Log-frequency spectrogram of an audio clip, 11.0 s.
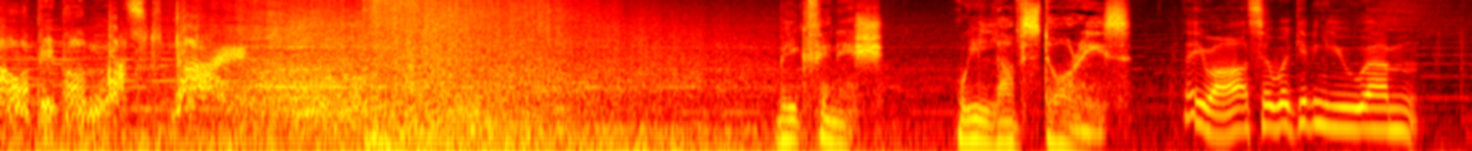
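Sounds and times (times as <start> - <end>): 
speech: 0.2 - 2.8, 5.8 - 10.7
Silurian missile impact explosion in Doctor Who audio drama: 1.3 - 8.1.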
